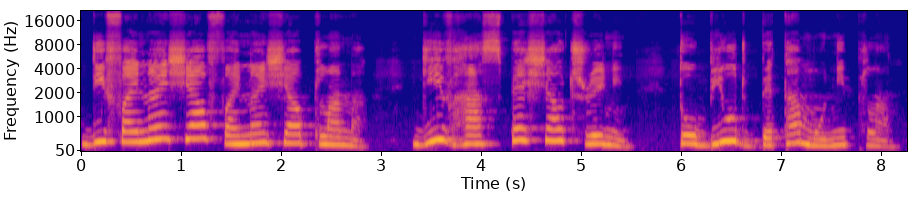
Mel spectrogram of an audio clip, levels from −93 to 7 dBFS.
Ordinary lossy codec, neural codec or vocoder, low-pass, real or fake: none; none; 19.8 kHz; real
